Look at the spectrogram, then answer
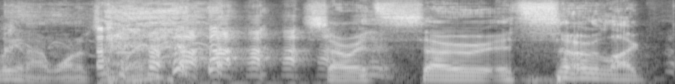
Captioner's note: laughing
